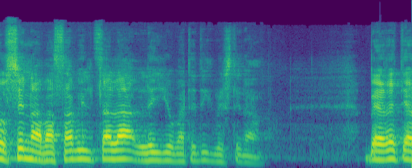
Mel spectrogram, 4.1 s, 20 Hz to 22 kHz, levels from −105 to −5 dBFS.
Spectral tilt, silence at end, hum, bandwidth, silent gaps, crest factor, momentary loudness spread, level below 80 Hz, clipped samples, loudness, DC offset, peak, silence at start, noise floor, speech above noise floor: -4.5 dB/octave; 0 s; none; 14.5 kHz; none; 18 dB; 15 LU; -66 dBFS; under 0.1%; -17 LUFS; under 0.1%; 0 dBFS; 0 s; -53 dBFS; 37 dB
